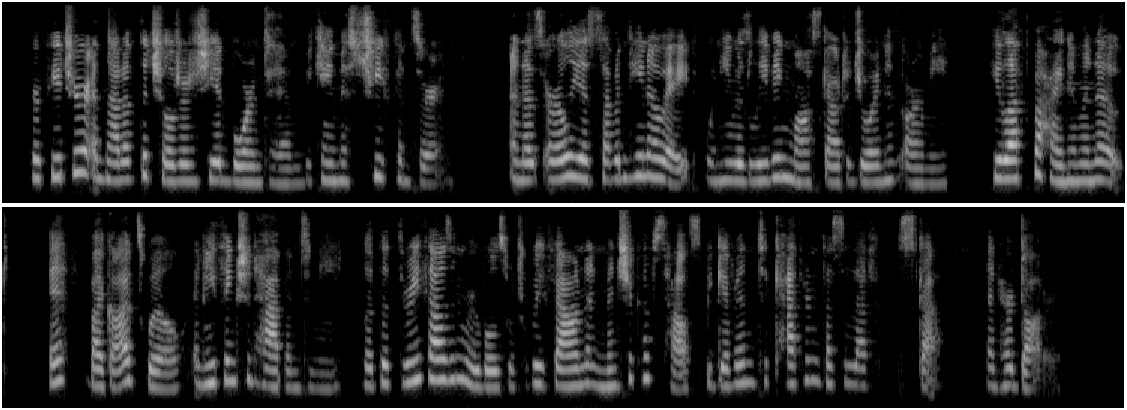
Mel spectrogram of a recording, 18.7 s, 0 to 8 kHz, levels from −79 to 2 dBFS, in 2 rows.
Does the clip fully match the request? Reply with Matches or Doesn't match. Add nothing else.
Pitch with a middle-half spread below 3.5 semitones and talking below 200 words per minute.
Doesn't match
